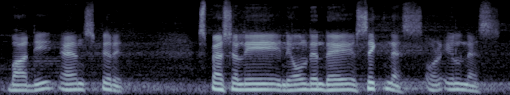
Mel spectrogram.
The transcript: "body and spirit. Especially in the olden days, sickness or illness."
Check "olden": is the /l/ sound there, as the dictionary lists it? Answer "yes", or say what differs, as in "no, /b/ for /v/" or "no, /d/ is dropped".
yes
